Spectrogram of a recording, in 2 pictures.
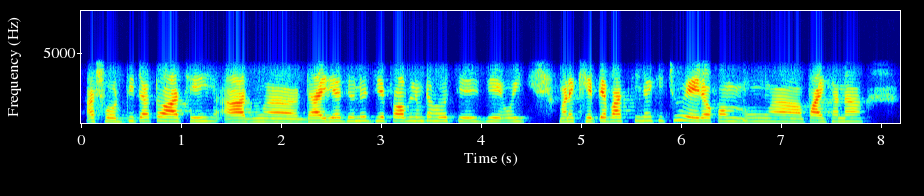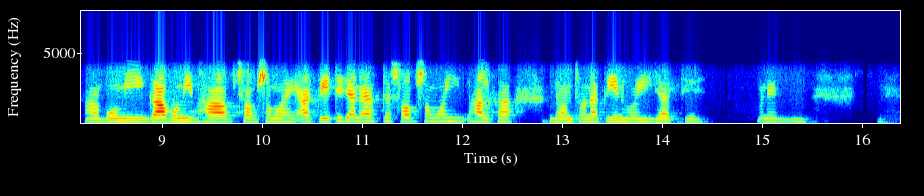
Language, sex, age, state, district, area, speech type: Bengali, female, 45-60, West Bengal, Purba Bardhaman, urban, conversation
